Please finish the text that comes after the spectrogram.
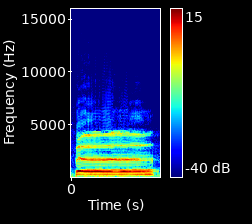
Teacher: اس کو پڑھتے ہوئے سامنے والے 2 دانتوں پر زبان لگائیں گے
